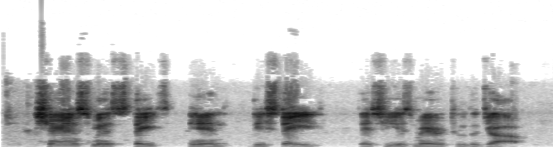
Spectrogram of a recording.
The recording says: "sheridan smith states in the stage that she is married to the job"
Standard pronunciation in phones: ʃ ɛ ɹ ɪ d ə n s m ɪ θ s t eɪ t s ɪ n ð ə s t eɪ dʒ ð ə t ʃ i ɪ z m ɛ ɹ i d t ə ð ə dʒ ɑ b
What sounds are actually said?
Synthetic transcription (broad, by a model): ʃ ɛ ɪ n s m ɪ θ s t eɪ t s ɪ n ð ə s t eɪ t ð ə t ʃ i ɪ z m ɛ ɹ i d t ə ð ə dʒ ɑ b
